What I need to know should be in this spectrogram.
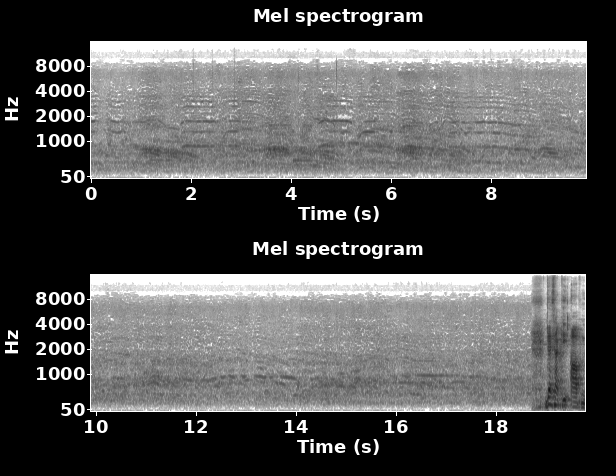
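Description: A large crowd chants and shouts outdoors.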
